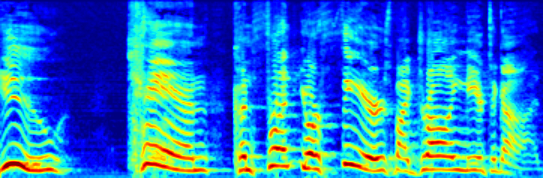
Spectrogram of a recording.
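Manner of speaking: strong stress on you. Addressing listeners about confronting fears, strong stress on you. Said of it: "how I emphasized that word, you?".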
